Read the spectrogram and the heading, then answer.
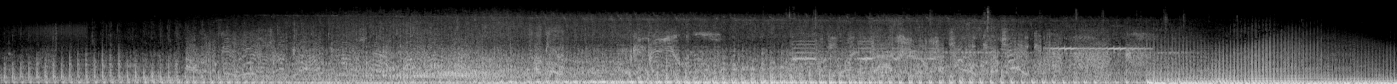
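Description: A helicopter's loud, steady rotor chop fills the scene up close, a dense rapid thumping over a roaring engine that holds for the whole stretch, with a brief shift in tone near the end.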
